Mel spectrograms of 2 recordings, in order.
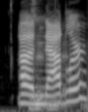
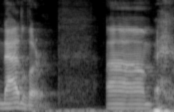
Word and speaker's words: Nadler: Because I mispronounced it every time. Nadler. Nadler.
